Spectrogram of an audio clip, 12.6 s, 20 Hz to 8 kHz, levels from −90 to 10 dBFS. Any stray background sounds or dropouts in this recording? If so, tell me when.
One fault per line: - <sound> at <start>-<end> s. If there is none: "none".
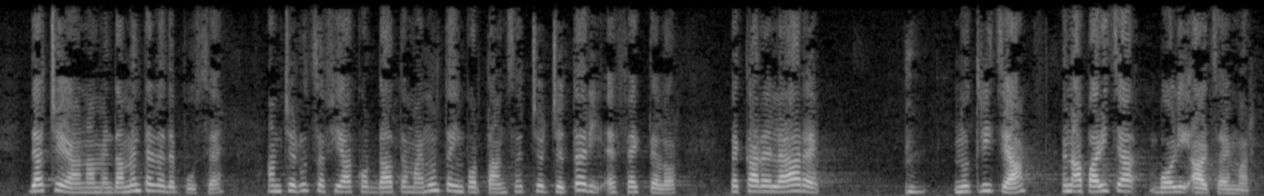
none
